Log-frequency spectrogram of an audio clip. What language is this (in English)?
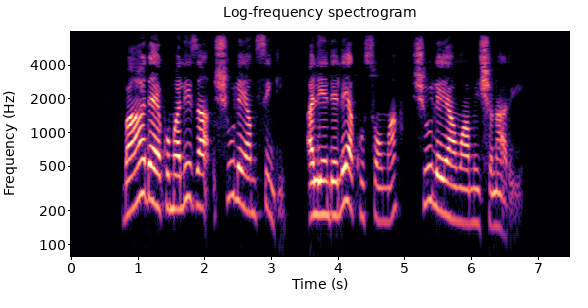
Swahili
